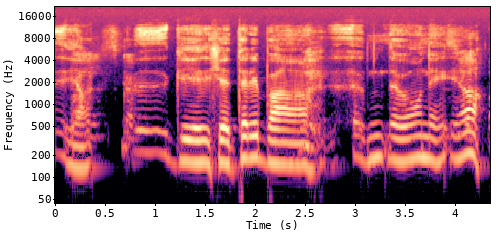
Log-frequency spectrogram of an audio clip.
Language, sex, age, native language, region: Slovenian, female, 60+, Slovenian, Drava region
